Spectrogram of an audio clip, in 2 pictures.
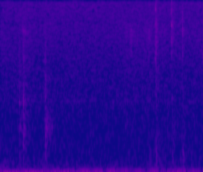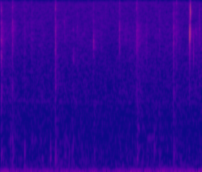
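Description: Keys clatter on a computer keyboard in an irregular run of crisp, close taps over a low background hum.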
